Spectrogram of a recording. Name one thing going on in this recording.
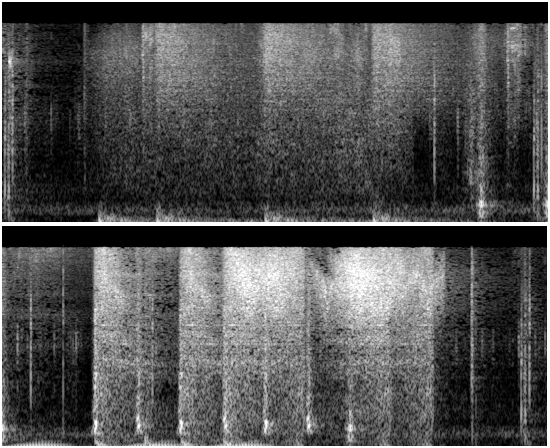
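A deep rumbling roar swells and then fades.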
